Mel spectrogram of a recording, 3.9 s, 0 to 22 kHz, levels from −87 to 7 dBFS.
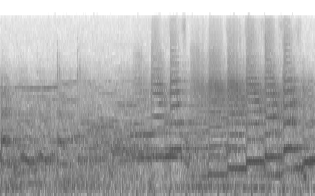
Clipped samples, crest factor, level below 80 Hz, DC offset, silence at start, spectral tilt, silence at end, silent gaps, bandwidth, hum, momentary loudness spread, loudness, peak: under 0.1%; 18 dB; -50 dBFS; under 0.1%; 0 s; -3 dB/octave; 0 s; none; 16.5 kHz; none; 6 LU; -28 LUFS; -10 dBFS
